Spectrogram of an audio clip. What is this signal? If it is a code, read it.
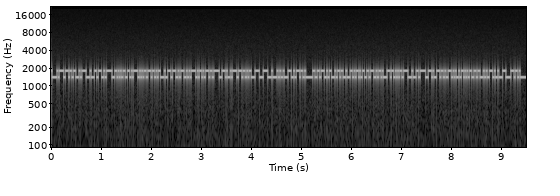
TTY/TDD text telephone tones (45.45 baud Baudot), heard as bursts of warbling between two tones, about 400 Hz shift, 1600 Hz centre. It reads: … COUNTRIES BANNED THE BOOK, INCLUDING SOUTH AFRICA. …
